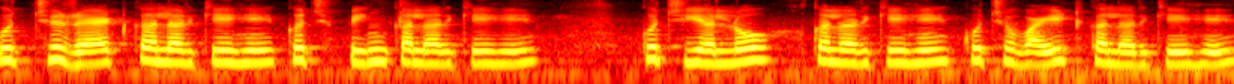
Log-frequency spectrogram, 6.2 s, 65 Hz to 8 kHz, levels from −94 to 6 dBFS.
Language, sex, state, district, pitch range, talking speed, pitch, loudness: Hindi, female, Chhattisgarh, Bilaspur, 215-250 Hz, 185 wpm, 225 Hz, -16 LUFS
